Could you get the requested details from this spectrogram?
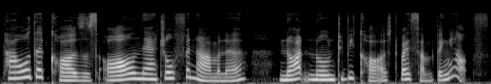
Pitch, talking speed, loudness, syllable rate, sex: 230 Hz, 185 wpm, -17 LUFS, 5.9 syllables/s, female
